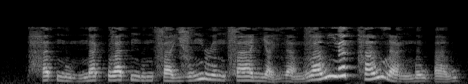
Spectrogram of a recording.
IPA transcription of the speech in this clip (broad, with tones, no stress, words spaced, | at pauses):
ha˦˥t̚nu˨˩mna˦˥k̚ va˦˥t̚ŋu˧nfa˧j və˧˥ŋɹə˧ŋ faː˧ɲa˨˩˨jla˨˩˨m va˧˥wŋa˦˥t̚ha˧˥w la˨˩ŋmə˧wʔa˨˩˦w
